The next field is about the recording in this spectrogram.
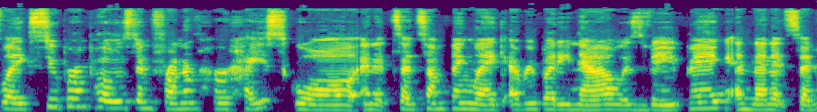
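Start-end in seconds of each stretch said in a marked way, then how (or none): none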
